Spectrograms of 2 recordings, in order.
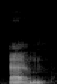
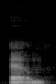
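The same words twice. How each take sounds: First: The vowel stays one steady quality. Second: The vowel glides between two qualities. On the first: "the am vowel is a monophthong" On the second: "instead of am"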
